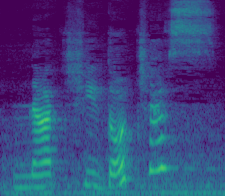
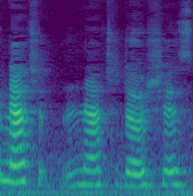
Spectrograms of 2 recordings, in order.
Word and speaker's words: Natchitoches: Having gained the confidence of some Caddo Indians, the French established a village near them called Nachidoches? It's like Natchitoches, but it's spelled with T's.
